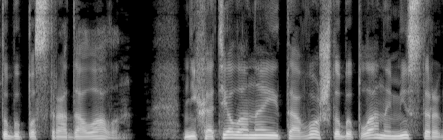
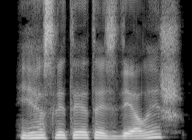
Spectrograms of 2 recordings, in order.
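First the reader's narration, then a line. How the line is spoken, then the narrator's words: Gloomy declaration. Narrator (Russian): мрачно заявил внутренний голос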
